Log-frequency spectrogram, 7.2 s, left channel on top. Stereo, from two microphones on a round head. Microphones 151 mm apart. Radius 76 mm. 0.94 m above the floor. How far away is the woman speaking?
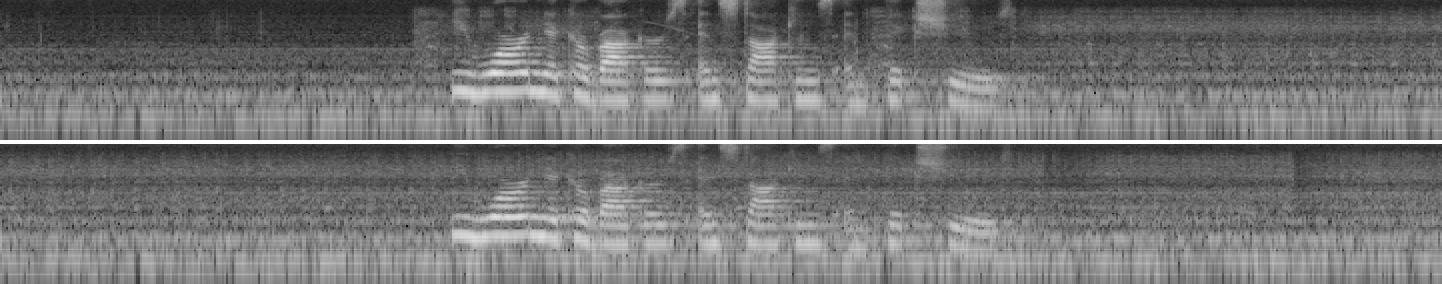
About 0.6 m.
